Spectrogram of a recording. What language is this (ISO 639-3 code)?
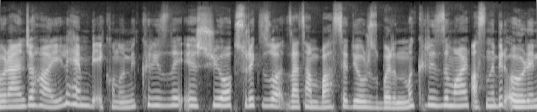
tur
